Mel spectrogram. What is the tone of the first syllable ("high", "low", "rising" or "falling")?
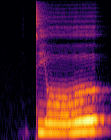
rising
